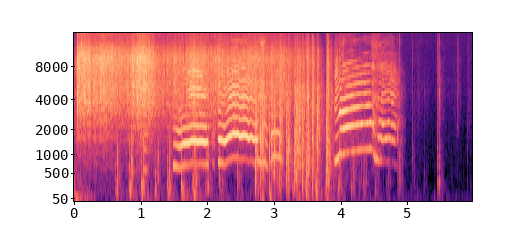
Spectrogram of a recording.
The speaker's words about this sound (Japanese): おいおいおい、なんだこれ。ネズミ花火か。懲りないやつだなと。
